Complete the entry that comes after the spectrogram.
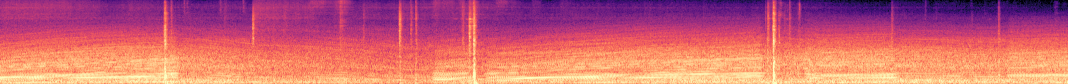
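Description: Manual Bolide sports car in BeamNG.drive, its engine droning and revving steadily throughout at close range, with a few sharp clicks or knocks breaking through at intervals.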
